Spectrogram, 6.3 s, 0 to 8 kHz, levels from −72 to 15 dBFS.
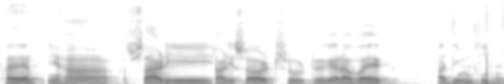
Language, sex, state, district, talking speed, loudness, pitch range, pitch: Hindi, male, Chhattisgarh, Balrampur, 125 wpm, -32 LUFS, 115-120 Hz, 120 Hz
